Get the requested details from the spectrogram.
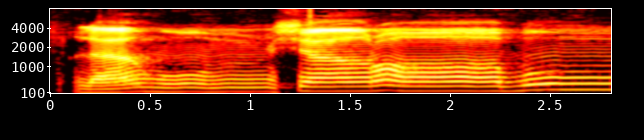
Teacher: Kemudian lahum syarabum, idgham bi gunnah, masuk beserta dengung. Asalnya syarabun, jadi bila datang mim terus masuk. Bum, 2 harakat.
